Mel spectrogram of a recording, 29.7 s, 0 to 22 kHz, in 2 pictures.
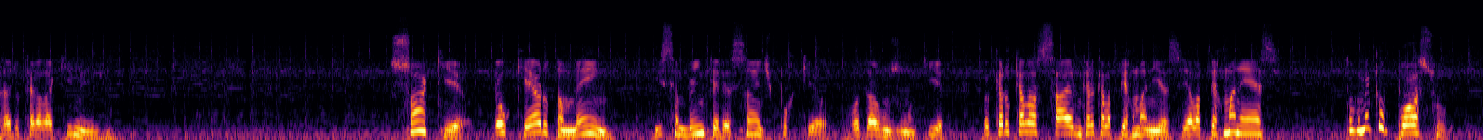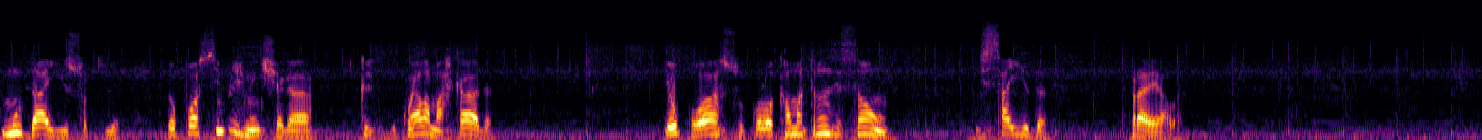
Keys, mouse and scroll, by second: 1.0 click, 1.7-5.2 drag, 7.4-8.5 scroll up 2, 8.5 shift+scroll up 1, 8.8 shift+middle click, 10.0-10.7 scroll up 2, 10.7 scroll up 1, 10.9 shift+middle click, 11.5 shift+click, 14.2-15.1 scroll up 2, 15.1-16.1 scroll down 2, 16.5-17.4 scroll up 2, 17.4 scroll up 1, 17.5 middle click, 17.9 right click, 20.5-21.5 drag, 23.7-24.8 drag, 27.0 click, 27.7 click, 28.6 click.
